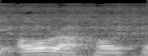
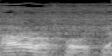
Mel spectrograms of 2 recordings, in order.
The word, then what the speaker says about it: Orachot: So this would be Orachot then. Or Orachot, whichever way you come with. But it's not Arachot, actually.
